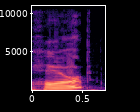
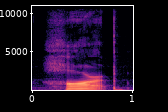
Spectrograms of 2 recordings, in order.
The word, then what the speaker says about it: HAARP: years ago not just what's happening now now haarp is i'll tell you again it's it's spelt h a a r p and it's an abbreviation which stands for high frequency active oral research program harp now the information again is freely available on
